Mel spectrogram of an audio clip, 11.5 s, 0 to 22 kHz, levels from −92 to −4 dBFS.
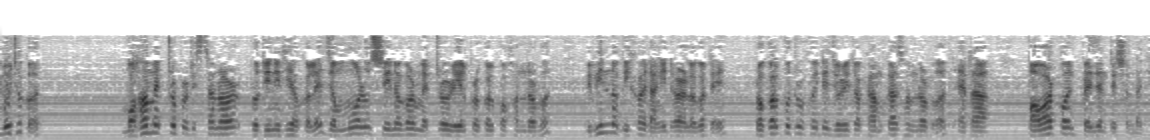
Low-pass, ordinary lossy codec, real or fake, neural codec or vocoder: none; none; real; none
